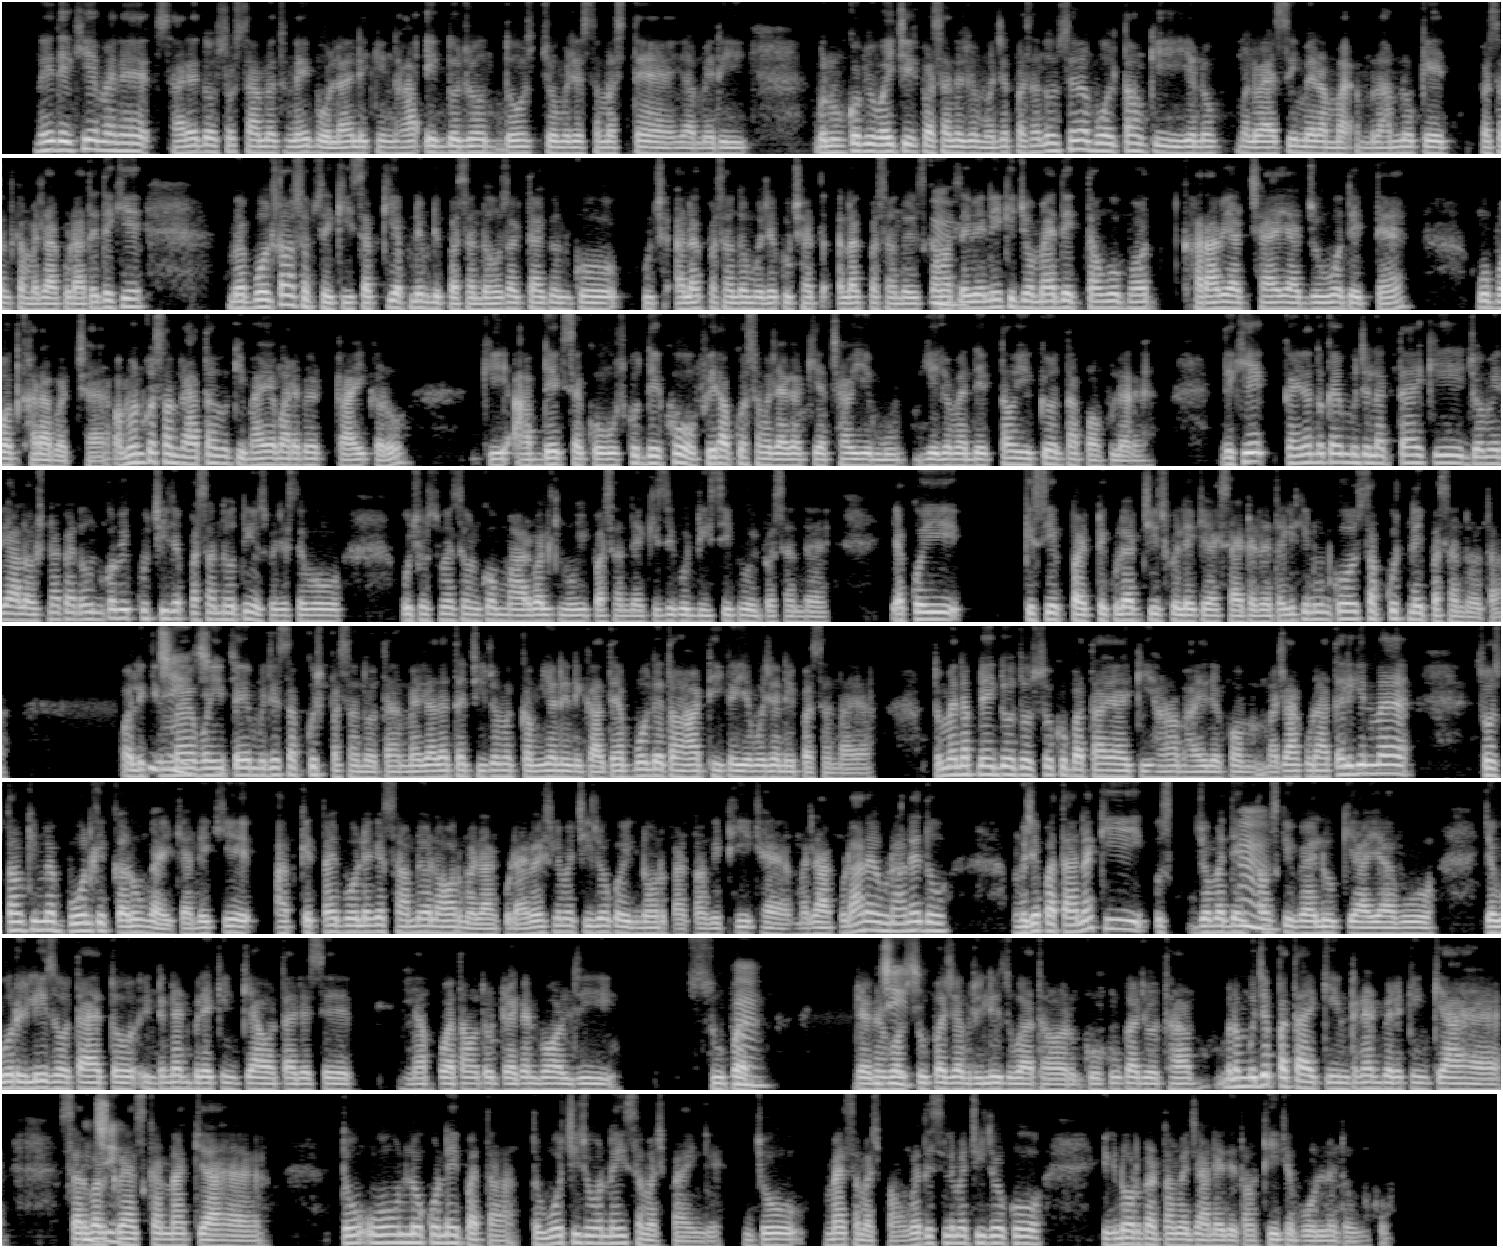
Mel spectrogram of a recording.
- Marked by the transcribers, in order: in English: "ट्राई"; in English: "पॉपुलर"; in English: "मूवी"; in English: "मूवी"; in English: "पार्टिकुलर"; in English: "एक्साइटेड"; in English: "इग्नोर"; in English: "वैल्यू"; in English: "रिलीज़"; in English: "ब्रेकिंग"; in English: "रिलीज़"; in English: "ब्रेकिंग"; in English: "सर्वर क्रैश"; in English: "इग्नोर"
- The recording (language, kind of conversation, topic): Hindi, advice, दोस्तों के बीच अपनी अलग रुचि क्यों छुपाते हैं?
